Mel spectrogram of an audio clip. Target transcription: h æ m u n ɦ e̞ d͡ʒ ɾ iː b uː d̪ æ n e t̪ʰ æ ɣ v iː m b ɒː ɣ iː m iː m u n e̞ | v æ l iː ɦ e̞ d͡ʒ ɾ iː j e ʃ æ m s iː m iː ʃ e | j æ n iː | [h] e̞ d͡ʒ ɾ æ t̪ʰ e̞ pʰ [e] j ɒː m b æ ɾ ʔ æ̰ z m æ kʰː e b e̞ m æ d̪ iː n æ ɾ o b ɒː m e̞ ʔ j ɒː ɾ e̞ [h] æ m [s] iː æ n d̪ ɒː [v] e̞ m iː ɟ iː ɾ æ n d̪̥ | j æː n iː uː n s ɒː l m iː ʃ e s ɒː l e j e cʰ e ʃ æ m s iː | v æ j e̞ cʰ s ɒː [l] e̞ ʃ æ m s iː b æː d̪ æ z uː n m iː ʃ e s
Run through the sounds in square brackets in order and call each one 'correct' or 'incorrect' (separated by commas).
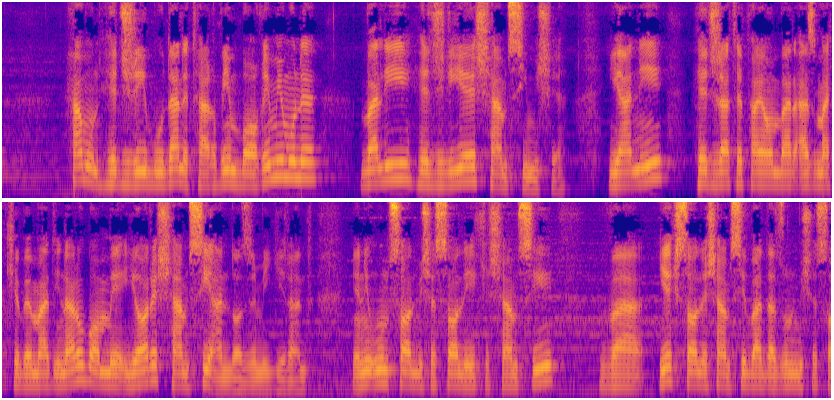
correct, incorrect, incorrect, correct, incorrect, correct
